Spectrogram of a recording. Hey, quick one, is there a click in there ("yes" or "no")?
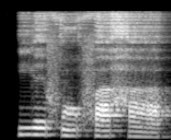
no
